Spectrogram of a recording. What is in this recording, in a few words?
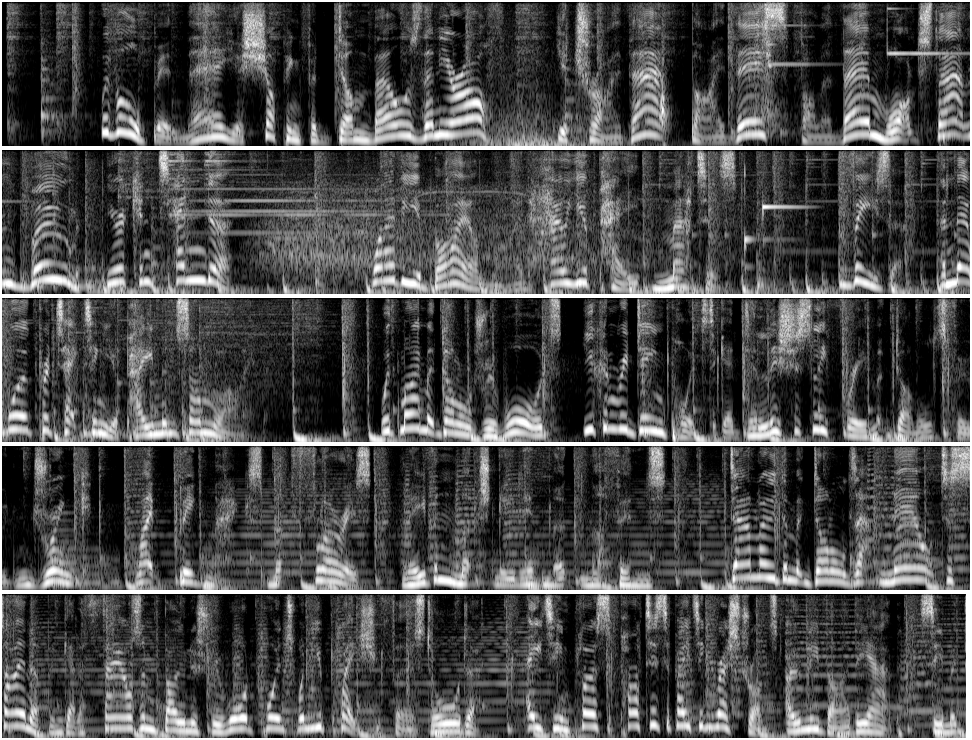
Commercials Montage; STYLE: Clear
